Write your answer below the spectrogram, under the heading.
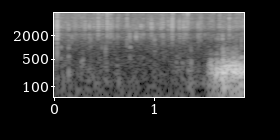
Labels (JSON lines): {"label": "biophony, growl", "recorder": "SoundTrap 600 or HydroMoth"}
